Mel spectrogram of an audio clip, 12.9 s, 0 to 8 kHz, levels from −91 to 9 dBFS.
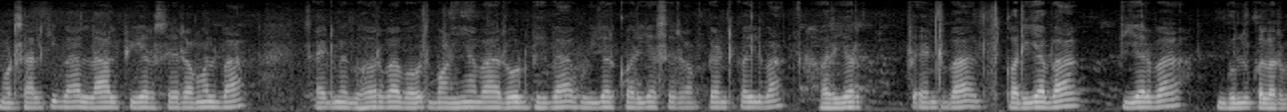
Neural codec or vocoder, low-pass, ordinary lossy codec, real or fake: none; none; none; real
